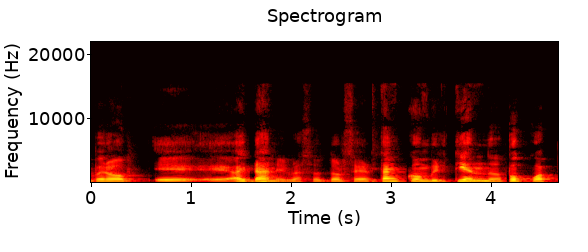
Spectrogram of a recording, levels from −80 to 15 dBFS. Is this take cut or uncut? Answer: cut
